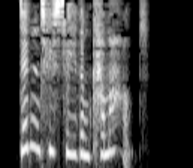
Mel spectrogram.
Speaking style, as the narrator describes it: exclaimed Kate

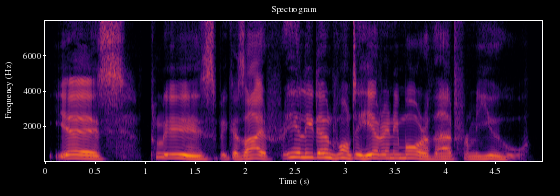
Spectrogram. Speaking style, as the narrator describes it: grumbled the man

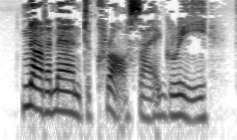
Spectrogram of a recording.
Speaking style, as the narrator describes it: Swan sighed

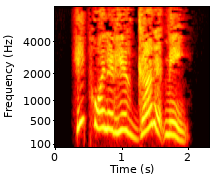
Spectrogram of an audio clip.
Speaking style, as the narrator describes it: I blurt out

